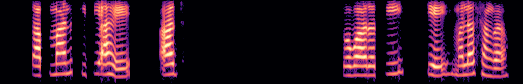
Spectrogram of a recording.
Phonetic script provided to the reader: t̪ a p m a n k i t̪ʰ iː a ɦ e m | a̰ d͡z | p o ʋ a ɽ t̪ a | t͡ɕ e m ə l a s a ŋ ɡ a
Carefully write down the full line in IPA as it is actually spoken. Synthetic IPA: t̪ a p m a n k i t̪ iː a ɦ e | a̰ d͡z | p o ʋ a ɾ t̪ i | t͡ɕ e m ə l a s a ŋ ɡ a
